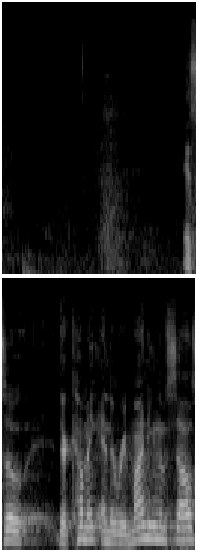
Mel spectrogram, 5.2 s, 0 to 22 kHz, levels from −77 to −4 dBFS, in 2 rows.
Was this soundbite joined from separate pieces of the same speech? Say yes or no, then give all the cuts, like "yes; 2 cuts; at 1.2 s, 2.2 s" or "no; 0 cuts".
no; 0 cuts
